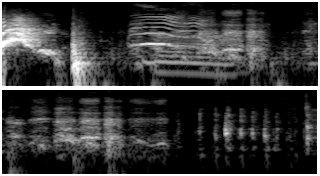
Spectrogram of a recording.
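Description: A man screams, his voice rising, followed by a heavy thump and a long falling cry. Near the end comes a quick run of short light knocks.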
